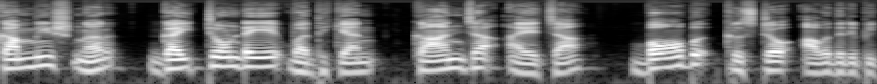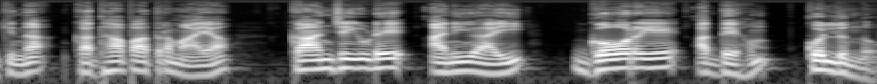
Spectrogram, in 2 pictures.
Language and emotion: Malayalam, neutral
